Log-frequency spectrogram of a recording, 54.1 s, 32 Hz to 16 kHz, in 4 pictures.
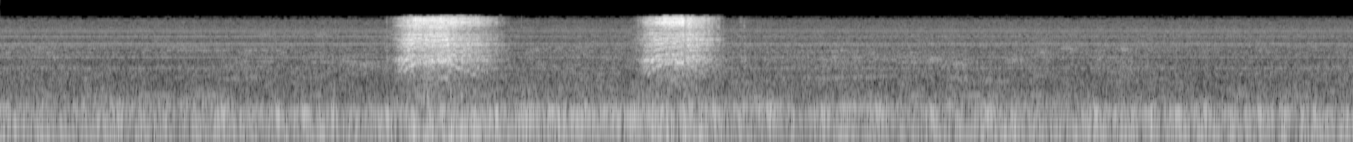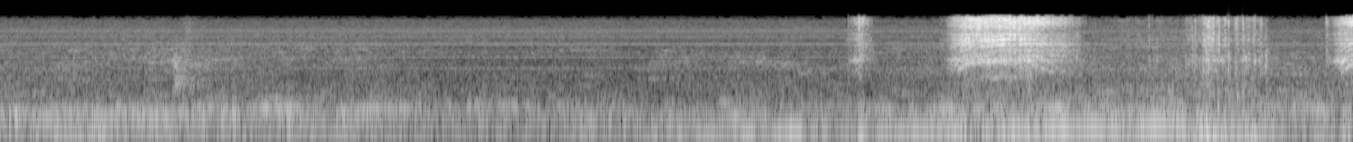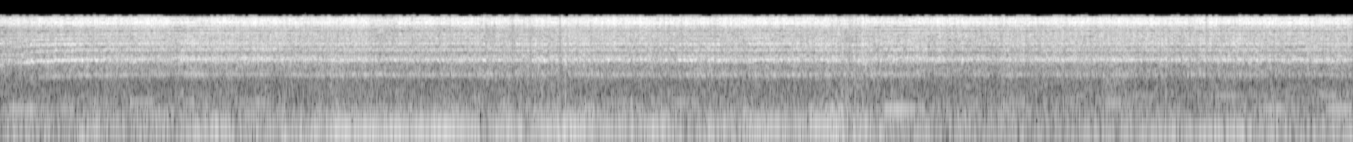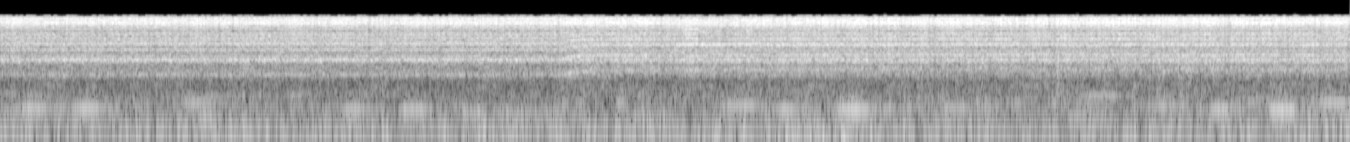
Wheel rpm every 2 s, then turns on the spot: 0, 0, 30, 20, 0, 0, 0, 0, 0, 0, 0, 50, 10, 80, 160, 160, 160, 160, 160, 160, 160, 160, 160, 190, 200, 200, 200.
24-26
